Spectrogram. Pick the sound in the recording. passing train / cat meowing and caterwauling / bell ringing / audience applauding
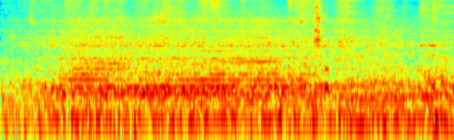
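passing train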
